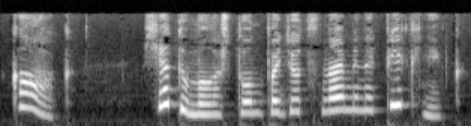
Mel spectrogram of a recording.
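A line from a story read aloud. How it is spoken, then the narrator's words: Exclaimed. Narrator (Russian): воскликнула она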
